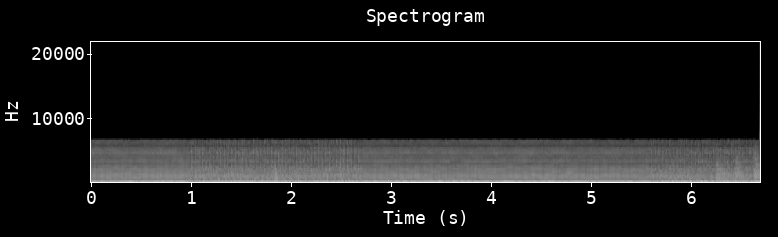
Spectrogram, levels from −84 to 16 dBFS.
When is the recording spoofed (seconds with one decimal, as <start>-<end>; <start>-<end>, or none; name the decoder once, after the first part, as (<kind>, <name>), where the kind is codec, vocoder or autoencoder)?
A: 0.0-1.0 (vocoder, Vocos); 2.7-5.6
